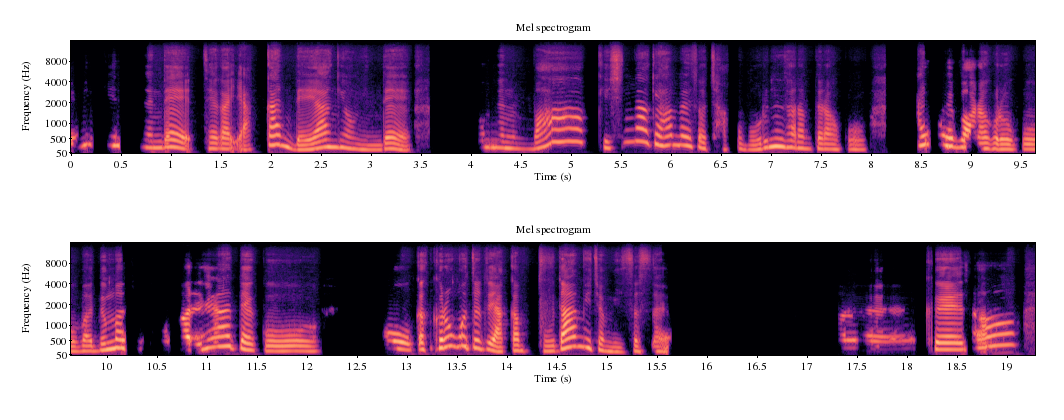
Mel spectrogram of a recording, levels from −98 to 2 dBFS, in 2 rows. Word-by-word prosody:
재밌긴 290 Hz, -2 st, -5 dB, 0.3 s
했는데 205 Hz, -1 st, +1 dB
제가 175 Hz, -2 st, -2 dB
약간 240 Hz, -, 0 dB
내향형인데 170 Hz, -, 0 dB, 0.7 s
그거는 195 Hz, -6 st, -5 dB
막 195 Hz, -, -1 dB, 0.5 s
이렇게 205 Hz, -, -4 dB
신나게 390 Hz, -, -2 dB
하면서 285 Hz, -7 st, -1 dB
자꾸 165 Hz, 0 st, -13 dB
모르는 210 Hz, +13 st, +2 dB
사람들하고 165 Hz, -7 st, -4 dB, 0.5 s
하이파이브 290 Hz, -4 st, +2 dB, 0.2 s
하라 180 Hz, 0 st, 0 dB
그러고 160 Hz, -1 st, -1 dB
막 165 Hz, 0 st, -1 dB
눈만 235 Hz, +8 st, +5 dB
마주치면 235 Hz, 0 st, -35 dB
뭔가를 210 Hz, 0 st, +1 dB
해야 315 Hz, +4 st, +5 dB
되고 165 Hz, -6 st, 0 dB, 0.6 s
어, 250 Hz, -, -8 dB, 0.2 s
그러니까 220 Hz, +2 st, +1 dB
그런 265 Hz, +6 st, +3 dB
것들도 265 Hz, -9 st, +1 dB
약간 175 Hz, +1 st, +2 dB
부담이 260 Hz, -, +4 dB
좀 180 Hz, -9 st, -3 dB
있었어요. 145 Hz, +4 st, -5 dB, 1.8 s
네네. -, -, -4 dB, 0.7 s
그래서 275 Hz, +12 st, +2 dB
200 Hz, 270 characters per minute, -21 LUFS, 165-260 Hz, 1.8 s, 눈만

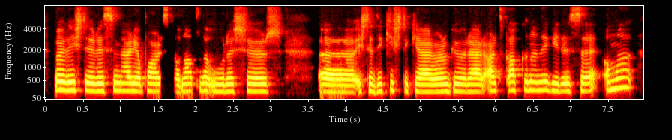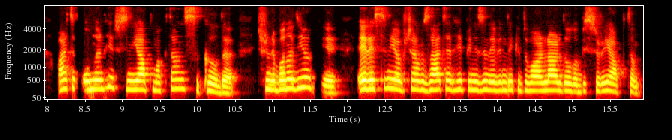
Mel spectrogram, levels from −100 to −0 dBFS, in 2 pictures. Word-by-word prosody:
Böyle, 225 Hz, -1 st, +6 dB
işte, 215 Hz, -2 st, +1 dB
resimler 205 Hz, +1 st, 0 dB
yapar, 195 Hz, 0 st, +1 dB
sanatla 195 Hz, +2 st, -4 dB
uğraşır, 190 Hz, 0 st, -2 dB, 0.5 s
eee, 175 Hz, -1 st, +3 dB
işte, 195 Hz, -4 st, -3 dB
dikiş 200 Hz, +3 st, -5 dB
diker, 180 Hz, -2 st, +2 dB
örgü 190 Hz, +2 st, +2 dB
örer, 185 Hz, -1 st, +1 dB
artık 205 Hz, +1 st, -2 dB
aklına 225 Hz, 0 st, -1 dB
ne 225 Hz, +1 st, 0 dB
gelirse 200 Hz, -1 st, -1 dB
ama 280 Hz, +4 st, -2 dB, 0.3 s
artık 255 Hz, +3 st, -1 dB
onların 250 Hz, +2 st, +3 dB
hepsini 275 Hz, -5 st, -2 dB
yapmaktan 235 Hz, +2 st, 0 dB
sıkıldı. 190 Hz, -, -1 dB, 0.2 s
Şimdi 240 Hz, -2 st, 0 dB
bana 255 Hz, +2 st, +4 dB
diyor 290 Hz, +1 st, -1 dB
ki 160 Hz, -1 st, -1 dB, 0.2 s
"E, 245 Hz, 0 st, +8 dB
resim 255 Hz, +2 st, +3 dB
yapacağım, 240 Hz, -1 st, 0 dB
zaten 235 Hz, +1 st, +1 dB
hepinizin 235 Hz, -1 st, -1 dB
evindeki 220 Hz, 0 st, -2 dB
duvarlar 215 Hz, 0 st, +2 dB
dolu, 195 Hz, -3 st, -2 dB
bir -, -, -7 dB
sürü 195 Hz, +1 st, -4 dB
yaptım." 180 Hz, -5 st, -3 dB
210 Hz, 140 wpm, -20 LUFS, 190-235 Hz, 0.5 s, E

